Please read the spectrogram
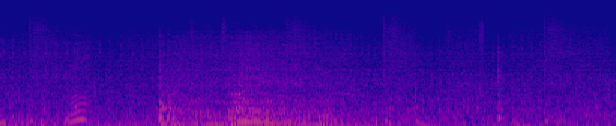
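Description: A motor vehicle engine running with a low steady hum. It swells about a second in, then falls in pitch and fades over the next second.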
